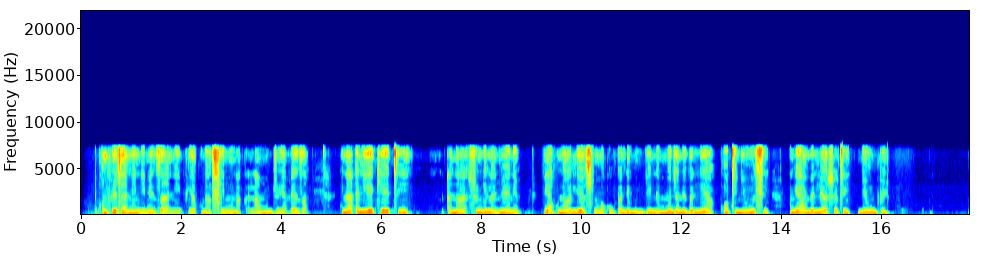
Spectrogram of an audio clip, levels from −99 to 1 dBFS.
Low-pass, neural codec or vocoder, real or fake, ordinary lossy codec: 7.2 kHz; none; real; AAC, 48 kbps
